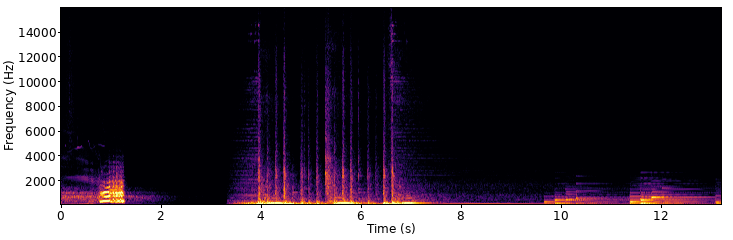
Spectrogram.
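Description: Cattle moo in a series of drawn-out, low, loud calls, with a brief burst of clattering noise in the middle and no one talking.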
